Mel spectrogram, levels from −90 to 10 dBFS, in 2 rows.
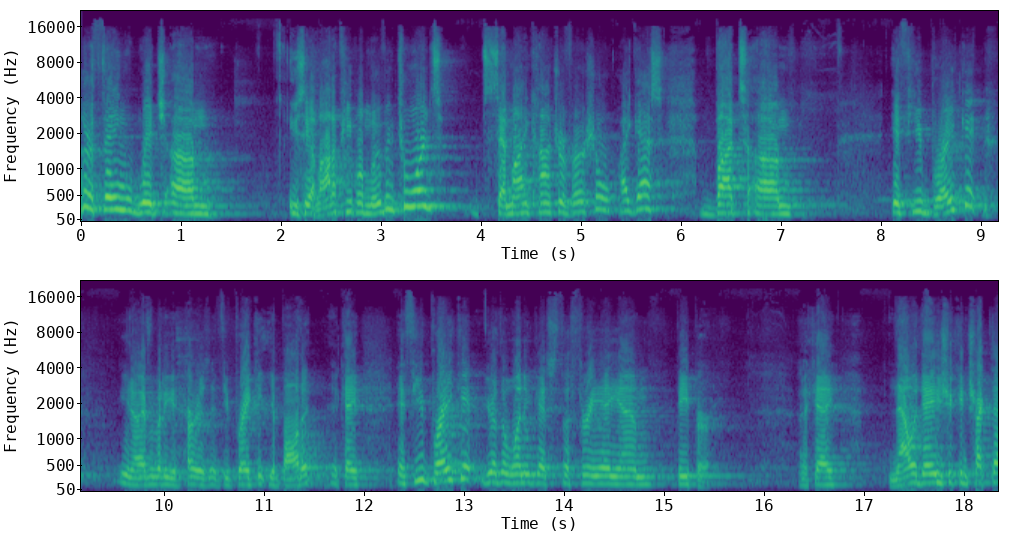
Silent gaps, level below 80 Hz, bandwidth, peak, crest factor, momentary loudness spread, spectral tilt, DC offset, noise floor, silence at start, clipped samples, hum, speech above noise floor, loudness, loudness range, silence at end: none; -56 dBFS; 18.5 kHz; -4 dBFS; 16 dB; 16 LU; -5 dB/octave; under 0.1%; -47 dBFS; 0 s; under 0.1%; none; 27 dB; -21 LUFS; 4 LU; 0 s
